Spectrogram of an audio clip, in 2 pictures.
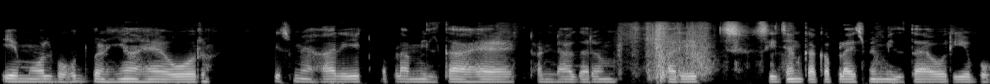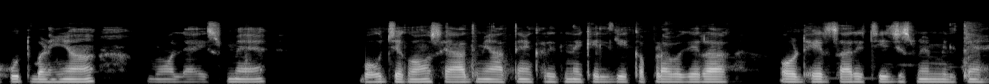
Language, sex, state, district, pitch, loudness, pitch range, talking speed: Hindi, male, Bihar, Jamui, 125 Hz, -21 LUFS, 120-125 Hz, 150 wpm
